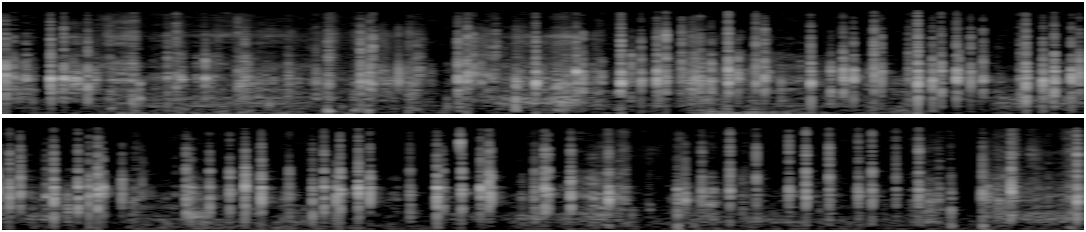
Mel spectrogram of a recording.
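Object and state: Small cardboard box, full.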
